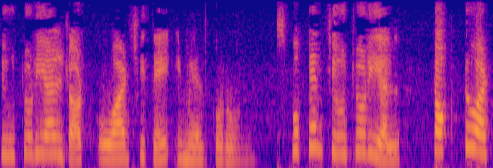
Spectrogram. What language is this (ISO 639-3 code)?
ben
